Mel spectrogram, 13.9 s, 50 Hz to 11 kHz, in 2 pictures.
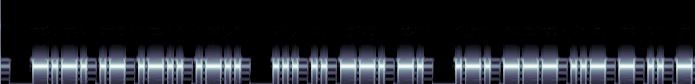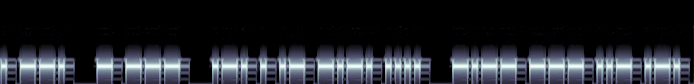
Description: Morse code, heard as a keyed tone, about 25 wpm, 750 Hz. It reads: CALL SIGN ROUTING TO REACH YOUR
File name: Archive / 25 WPM / 25WPM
